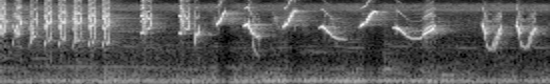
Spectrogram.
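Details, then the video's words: A rapid string of harsh high notes from a long-tailed shrike gives way to varied whistles, rising and falling in loops, some sliding steeply downward. "the melodious sound of the cendet bird"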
